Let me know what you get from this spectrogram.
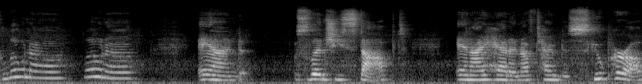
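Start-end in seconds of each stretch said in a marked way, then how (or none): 0.0-1.3 very soft, gentle, high-pitched voice. Retelling how the speaker called to her so she would stop, softly calling a name. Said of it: "very softly saying her name".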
